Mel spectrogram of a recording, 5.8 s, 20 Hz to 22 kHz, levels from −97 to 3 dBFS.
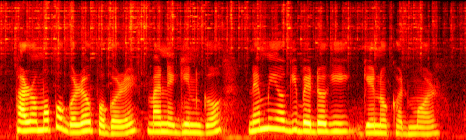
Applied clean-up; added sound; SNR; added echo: none; Keys jangling; 17 dB; none.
